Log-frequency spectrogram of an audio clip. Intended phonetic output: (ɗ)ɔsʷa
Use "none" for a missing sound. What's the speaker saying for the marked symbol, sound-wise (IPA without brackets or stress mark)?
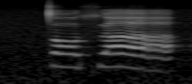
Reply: t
